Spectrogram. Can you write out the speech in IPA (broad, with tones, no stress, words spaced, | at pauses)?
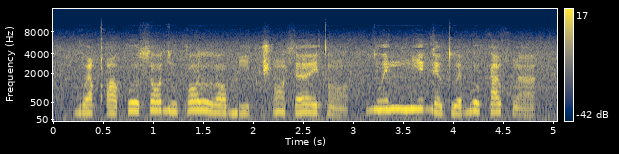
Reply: ɡo˨e̯qʼɔ˨ko˦sɔ˦ du˨ɡɔ˦lːɔ˨ biː˨tt͡ʃʼɔ̃˦˨sɜː˦e̯tɔ̃˨ | du˦e̯mːi˦e̯ ɡɛ˨tʷɛ˨˦ bo˦˨ka˦χʷã˨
